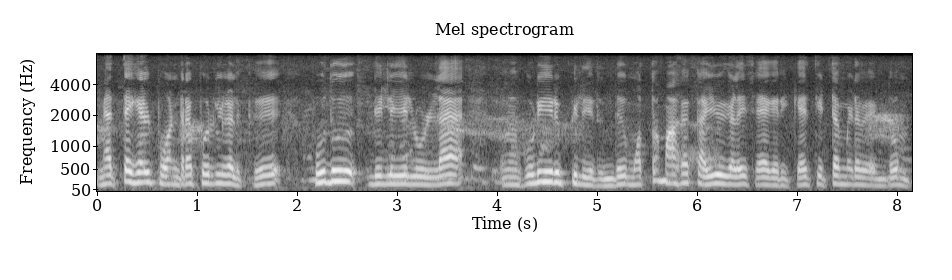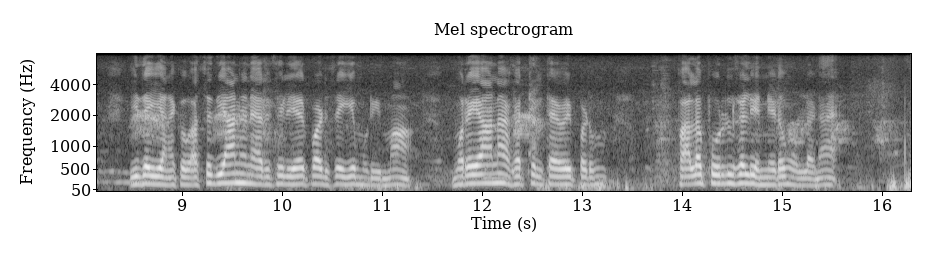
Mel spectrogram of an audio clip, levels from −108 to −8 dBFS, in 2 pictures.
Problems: constant background noise, low volume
